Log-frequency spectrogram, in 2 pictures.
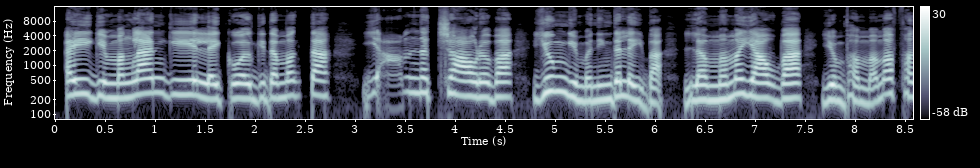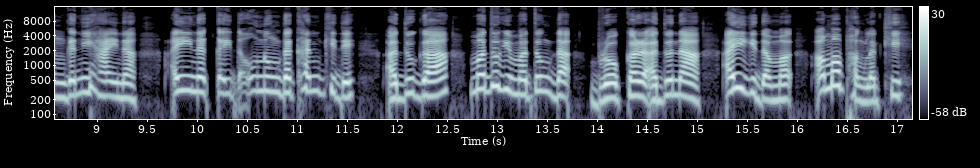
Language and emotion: Manipuri, surprised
